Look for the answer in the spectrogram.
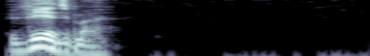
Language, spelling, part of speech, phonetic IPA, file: Russian, ведьма, noun, [ˈvʲedʲmə], Ru-ведьма.ogg
- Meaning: 1. witch 2. hag, shrew, beldam, harridan, vixen 3. Old Maid (card game)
